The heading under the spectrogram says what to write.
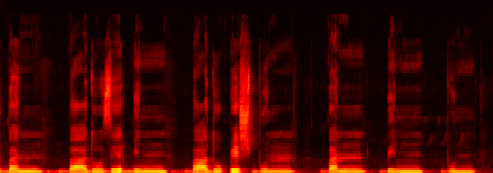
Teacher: با دو زبر بن، با دو زیر بن، با دو پیش بن، بن بن بن۔ تھوڑی سی ناک میں آواز لے کر جانی ہے اور اسے ٹھہرانا ہے۔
